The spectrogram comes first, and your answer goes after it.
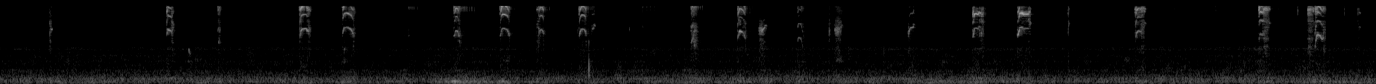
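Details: Baby mice being fed live to a king snake, giving short, sharp high-pitched squeaks in irregular bursts, some doubled, with quiet gaps between and a low indoor hum underneath.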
